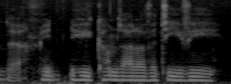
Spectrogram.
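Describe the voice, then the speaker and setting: A man's voice: deep voice, flat delivery, normal speed, mellow. A man giving casual, mocking reaction commentary, sounding incredulous and swearing freely. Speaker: reaction video host.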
